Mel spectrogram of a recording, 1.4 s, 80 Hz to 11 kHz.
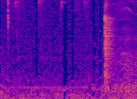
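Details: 1986 Macintosh Plus analogue board power supply after a recap, tested with a resistor load: faint sharp ticks at 4–5 per second and no steady hum as the supply keeps trying to start. Owner suspects the load is on the wrong rail or is insufficient.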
